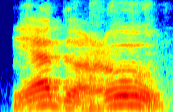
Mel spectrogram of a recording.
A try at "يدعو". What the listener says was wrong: ইয়াদউ ইয়াতে গলা আসবে না। ইয়া নরমাল থাকবে ইয়াদউ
